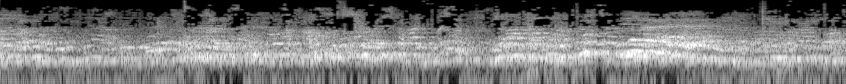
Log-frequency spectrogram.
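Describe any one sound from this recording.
Many children chatter over one another in a room with some echo.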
